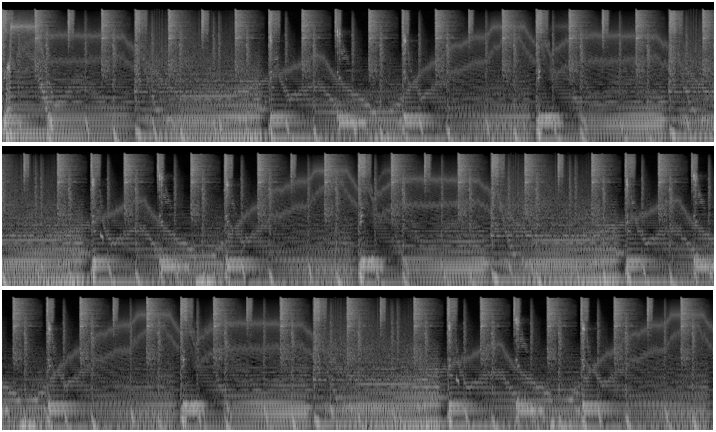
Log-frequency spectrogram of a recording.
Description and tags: Strange Theme
Theme for some video material, ending credits etc...?
rhythmic, theme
